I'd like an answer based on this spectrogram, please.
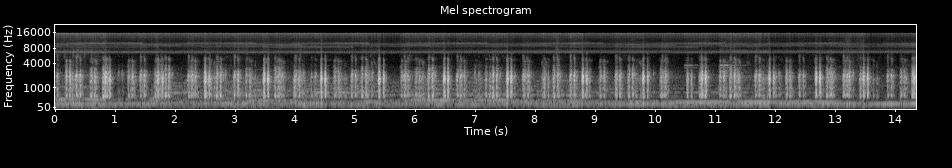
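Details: Big frogs (kodok besar) calling in the wild at night, offered as sleep therapy: dense rapid croaks in short broadband bursts, several per second, overlapping into a continuous chorus, with a faint low hum beneath.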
